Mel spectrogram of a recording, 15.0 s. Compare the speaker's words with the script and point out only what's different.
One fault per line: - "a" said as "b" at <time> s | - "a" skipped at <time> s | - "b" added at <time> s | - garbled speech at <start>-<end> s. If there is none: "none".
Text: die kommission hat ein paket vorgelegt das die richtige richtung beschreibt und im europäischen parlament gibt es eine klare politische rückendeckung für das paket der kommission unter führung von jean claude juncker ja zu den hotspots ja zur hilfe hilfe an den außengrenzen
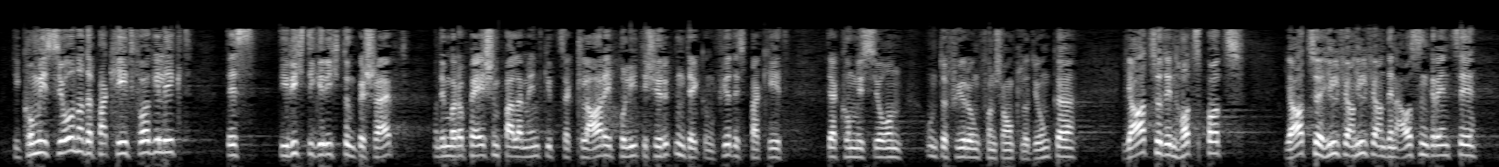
none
